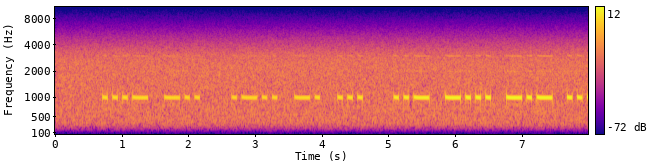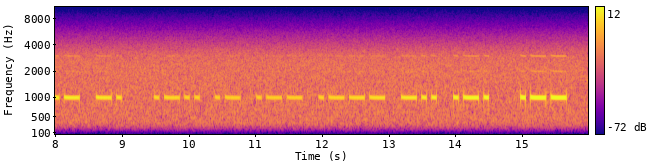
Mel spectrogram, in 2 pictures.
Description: Morse code, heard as a keyed tone, hand-sent with a paddle, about 16 wpm, 990 Hz, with radio static and fading. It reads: VD LNS UBKVN LAWJDR W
